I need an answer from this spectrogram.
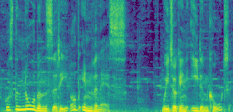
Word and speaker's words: Inverness: But you can't go to Inverness, key syllable being Ness, and not go looking for you-know-who.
